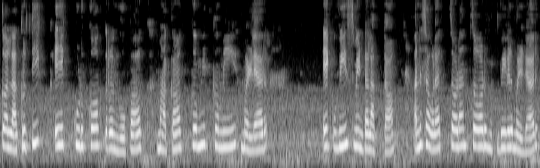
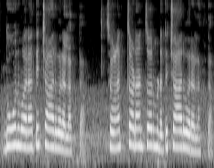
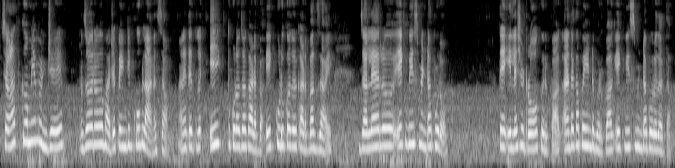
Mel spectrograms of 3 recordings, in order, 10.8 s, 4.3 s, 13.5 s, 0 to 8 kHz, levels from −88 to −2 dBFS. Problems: background sounds at intervals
